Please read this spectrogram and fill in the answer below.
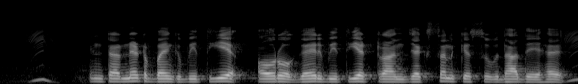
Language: Magahi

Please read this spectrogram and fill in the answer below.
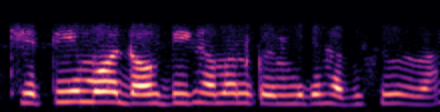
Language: Assamese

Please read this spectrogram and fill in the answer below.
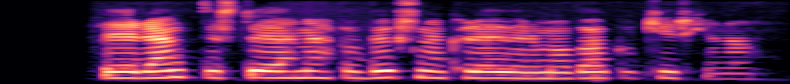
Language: Icelandic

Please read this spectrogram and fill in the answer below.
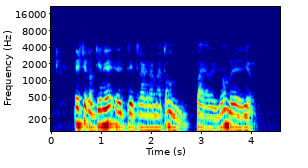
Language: Spanish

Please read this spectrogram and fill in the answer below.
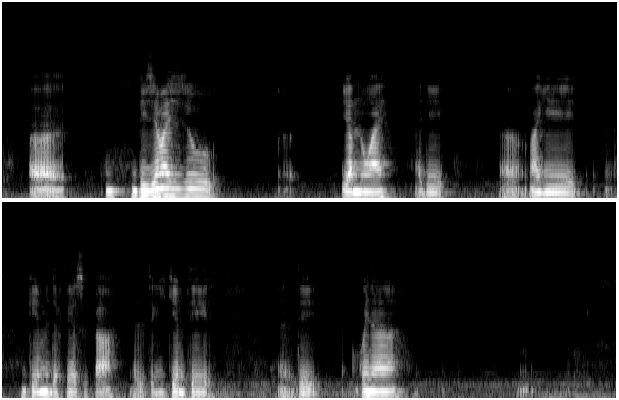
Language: Manipuri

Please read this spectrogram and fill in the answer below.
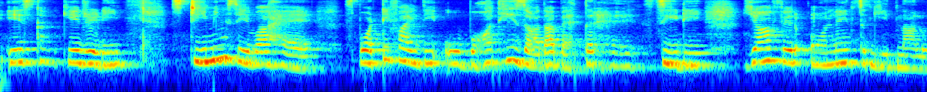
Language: Punjabi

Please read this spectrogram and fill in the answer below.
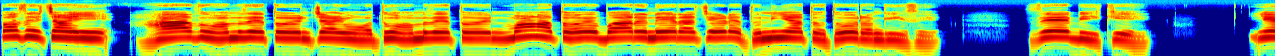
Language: Wadiyara Koli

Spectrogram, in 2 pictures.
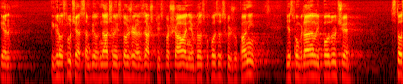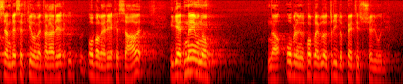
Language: Croatian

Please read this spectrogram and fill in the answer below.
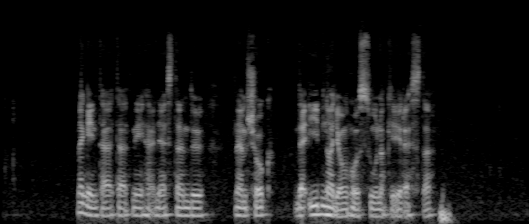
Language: Hungarian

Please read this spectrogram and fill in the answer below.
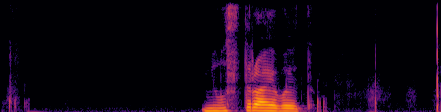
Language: Russian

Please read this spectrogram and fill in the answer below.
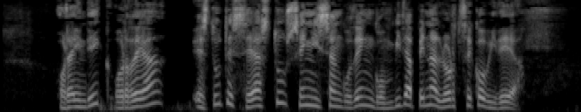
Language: Basque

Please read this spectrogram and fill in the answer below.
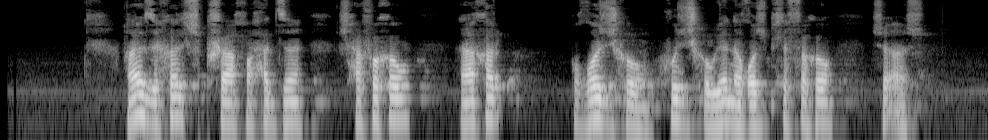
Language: Kabardian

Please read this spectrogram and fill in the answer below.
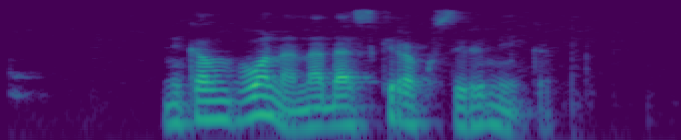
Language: Taita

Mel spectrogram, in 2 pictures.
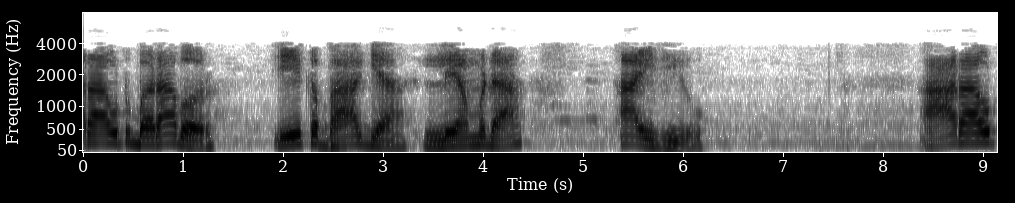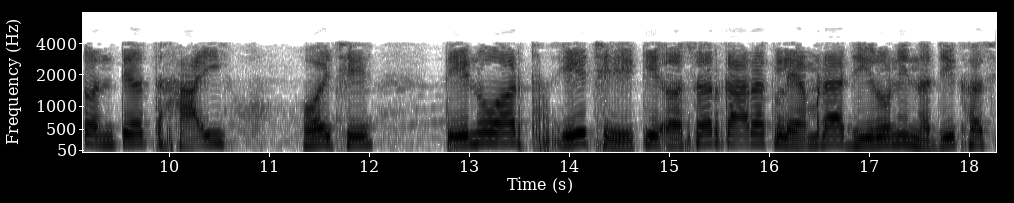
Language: Gujarati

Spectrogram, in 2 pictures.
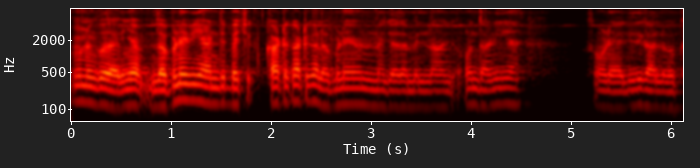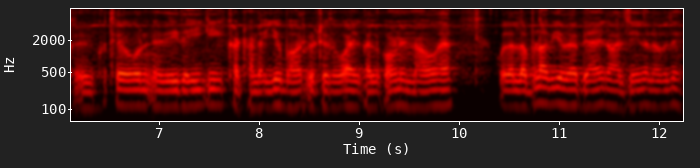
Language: Dogri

